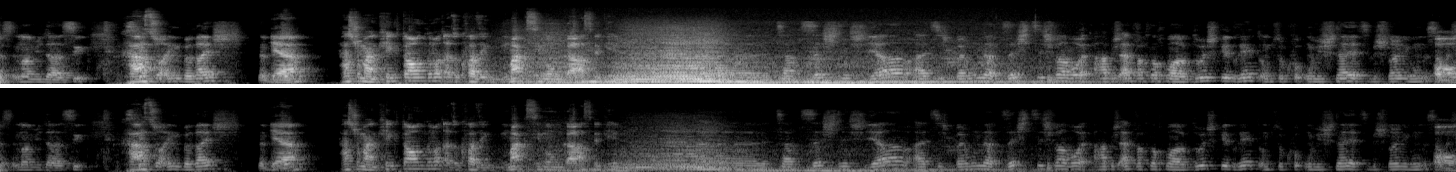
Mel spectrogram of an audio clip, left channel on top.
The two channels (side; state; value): right; quieter; 11.8 dB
